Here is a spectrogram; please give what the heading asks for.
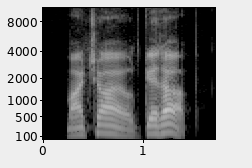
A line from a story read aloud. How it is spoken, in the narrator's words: Jesus said loudly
